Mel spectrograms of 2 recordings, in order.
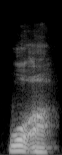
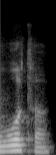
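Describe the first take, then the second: First: It is said in a Cockney accent. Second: It is said in a non-Cockney accent. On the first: Other people from the area say it this way. "there's a Cockney accent. And they'll say like water" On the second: The speaker personally says it this way. "But I say water"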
